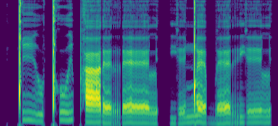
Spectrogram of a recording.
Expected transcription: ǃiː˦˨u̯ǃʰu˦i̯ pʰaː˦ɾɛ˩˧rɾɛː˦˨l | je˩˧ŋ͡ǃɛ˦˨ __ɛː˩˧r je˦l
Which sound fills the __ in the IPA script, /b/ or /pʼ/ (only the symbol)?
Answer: b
